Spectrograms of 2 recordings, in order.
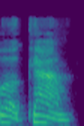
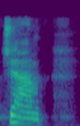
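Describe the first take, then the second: First: The word begins with a k sound. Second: The word begins with a ch sound. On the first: The speaker calls it wrong. "ये च को क जैसा पढ़ेंगे" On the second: The speaker calls it right. "ये ही सही है"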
